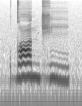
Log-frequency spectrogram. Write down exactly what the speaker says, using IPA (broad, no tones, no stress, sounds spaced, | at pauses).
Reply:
dˤ a n d͡ʒ i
